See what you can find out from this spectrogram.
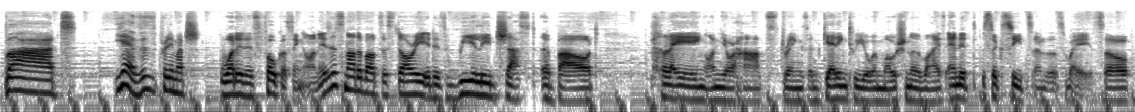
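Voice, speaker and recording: A man's voice: lowish voice, measured pace, pushed and bright. Casually rambling man, emphatic, over music. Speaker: vlogger.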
